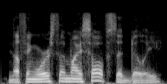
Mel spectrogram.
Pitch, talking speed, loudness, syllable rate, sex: 115 Hz, 215 wpm, -15 LUFS, 6.6 syllables/s, male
